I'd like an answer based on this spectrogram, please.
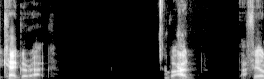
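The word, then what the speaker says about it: Cegorach: laughing god who is keegarak i hear you ask who traveller ki garak and i've looked up the pronunciation mm-hmm and it's actually kegerak but i'd i feel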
